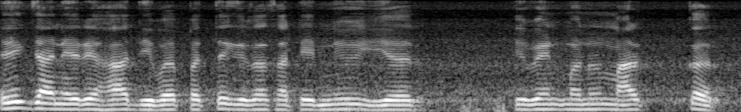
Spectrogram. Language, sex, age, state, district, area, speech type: Marathi, male, 18-30, Maharashtra, Mumbai City, urban, read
